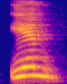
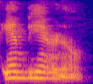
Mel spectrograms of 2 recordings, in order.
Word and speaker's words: invierno: Es invierno. Es invierno. So the V is pronounced like a B. Es invierno.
